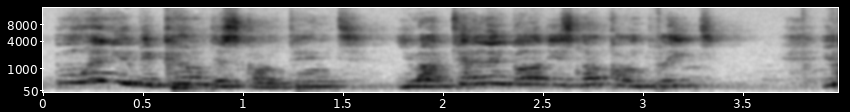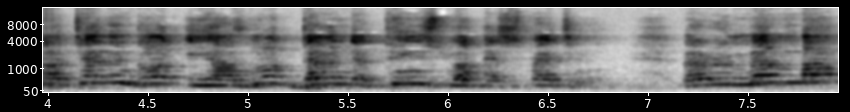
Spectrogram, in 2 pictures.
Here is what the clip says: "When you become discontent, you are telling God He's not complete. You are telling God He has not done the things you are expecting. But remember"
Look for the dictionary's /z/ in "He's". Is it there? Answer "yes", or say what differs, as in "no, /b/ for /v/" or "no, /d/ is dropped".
no, /s/ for /z/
